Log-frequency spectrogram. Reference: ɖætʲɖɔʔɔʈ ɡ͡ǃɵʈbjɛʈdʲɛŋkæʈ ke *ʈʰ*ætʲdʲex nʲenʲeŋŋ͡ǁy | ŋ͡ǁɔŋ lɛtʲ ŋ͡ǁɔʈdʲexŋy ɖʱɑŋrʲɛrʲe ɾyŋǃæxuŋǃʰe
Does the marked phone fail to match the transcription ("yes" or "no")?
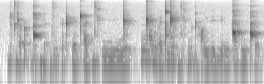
no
